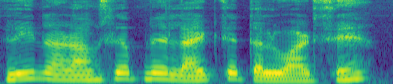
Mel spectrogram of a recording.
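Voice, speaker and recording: A man narrating a comic story with a steady, plain retelling. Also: a little high, fairly quick. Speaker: manga explainer narrator.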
